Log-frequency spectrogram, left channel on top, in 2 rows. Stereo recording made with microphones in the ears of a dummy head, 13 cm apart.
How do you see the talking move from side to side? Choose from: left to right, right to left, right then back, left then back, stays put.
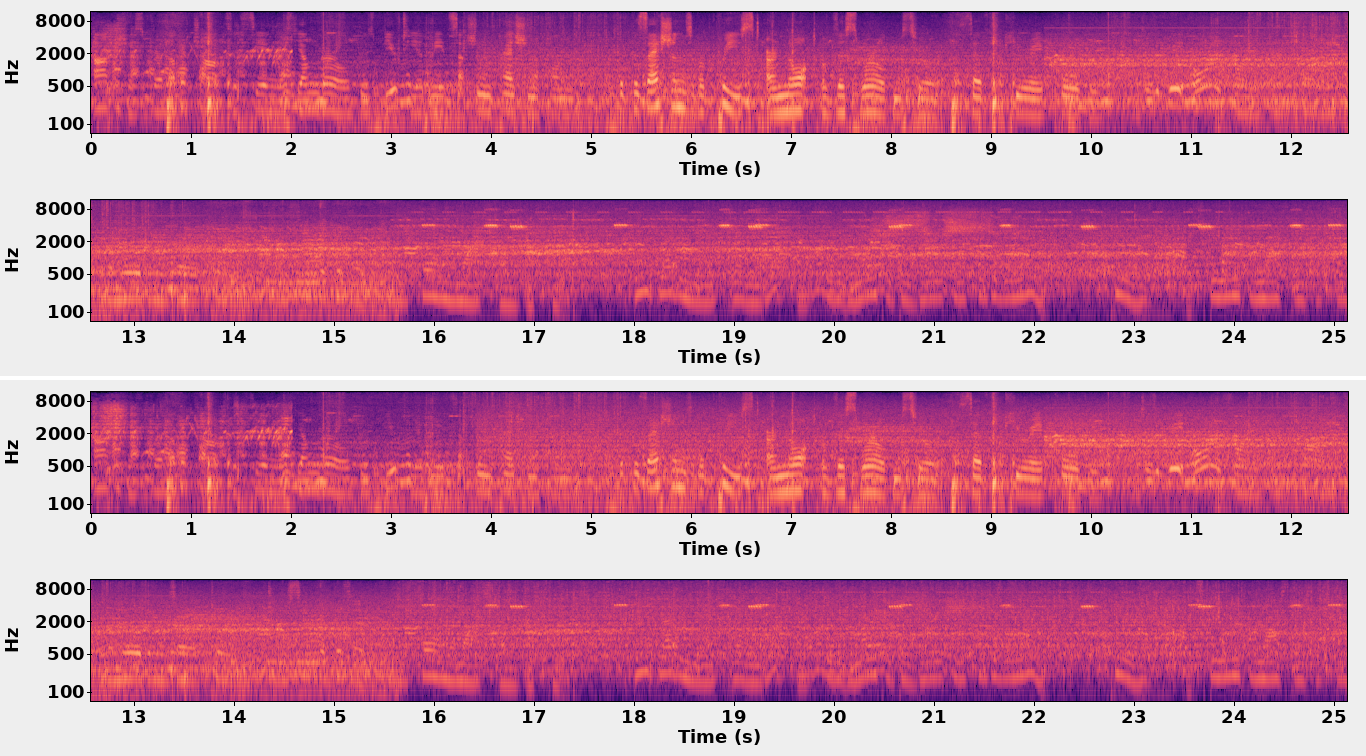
left to right.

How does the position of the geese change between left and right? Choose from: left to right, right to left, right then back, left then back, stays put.
right to left.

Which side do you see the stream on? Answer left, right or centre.
right.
